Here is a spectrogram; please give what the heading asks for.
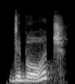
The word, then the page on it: debauch: Indian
